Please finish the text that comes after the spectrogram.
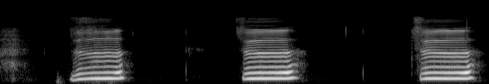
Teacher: remember to pronounce it a little bit longer than the English pronunciation z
